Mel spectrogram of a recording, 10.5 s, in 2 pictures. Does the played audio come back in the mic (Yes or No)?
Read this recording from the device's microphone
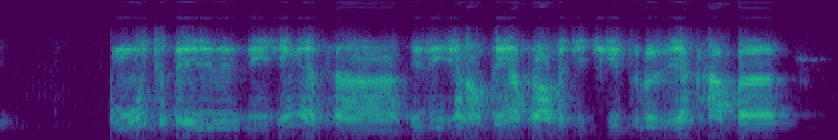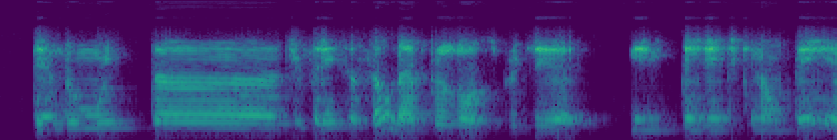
Yes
